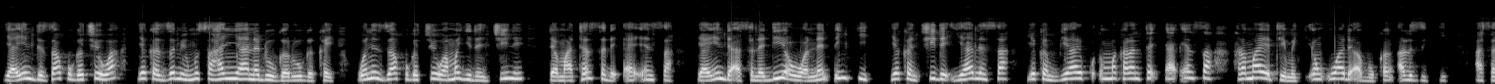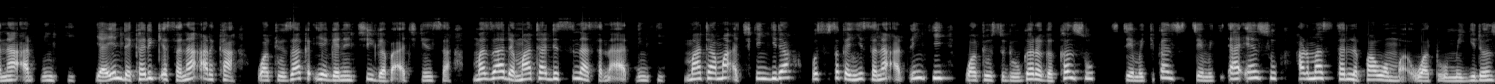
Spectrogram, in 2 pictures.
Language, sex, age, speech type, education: Hausa, female, 30-45, spontaneous, tertiary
